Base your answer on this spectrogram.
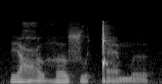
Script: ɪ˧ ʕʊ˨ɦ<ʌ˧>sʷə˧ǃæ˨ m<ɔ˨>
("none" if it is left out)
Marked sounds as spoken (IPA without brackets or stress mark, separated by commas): ʌ˧, ə˨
